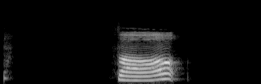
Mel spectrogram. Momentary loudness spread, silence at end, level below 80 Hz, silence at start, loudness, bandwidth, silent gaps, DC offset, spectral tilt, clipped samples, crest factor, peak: 20 LU; 0.85 s; -70 dBFS; 1.2 s; -15 LUFS; 6 kHz; none; under 0.1%; -8 dB/octave; under 0.1%; 18 dB; -2 dBFS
